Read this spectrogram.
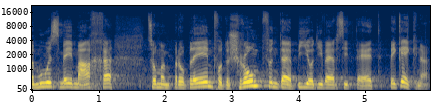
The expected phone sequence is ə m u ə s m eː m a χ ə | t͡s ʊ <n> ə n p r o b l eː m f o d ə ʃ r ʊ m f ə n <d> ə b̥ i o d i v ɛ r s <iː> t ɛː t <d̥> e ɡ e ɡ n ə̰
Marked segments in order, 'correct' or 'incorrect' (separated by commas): incorrect, correct, incorrect, incorrect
